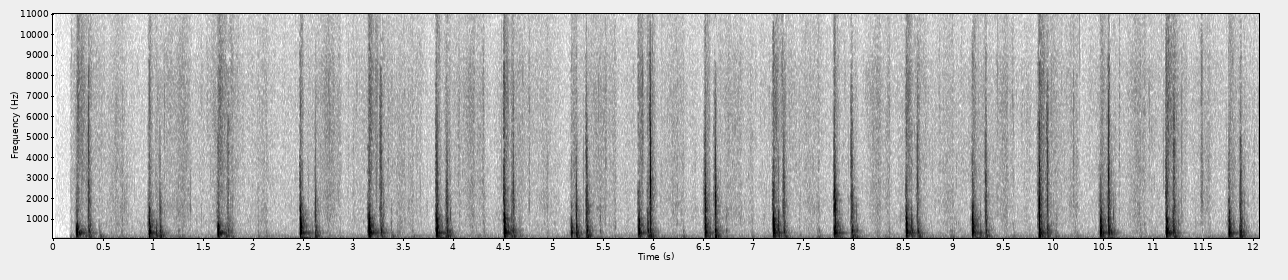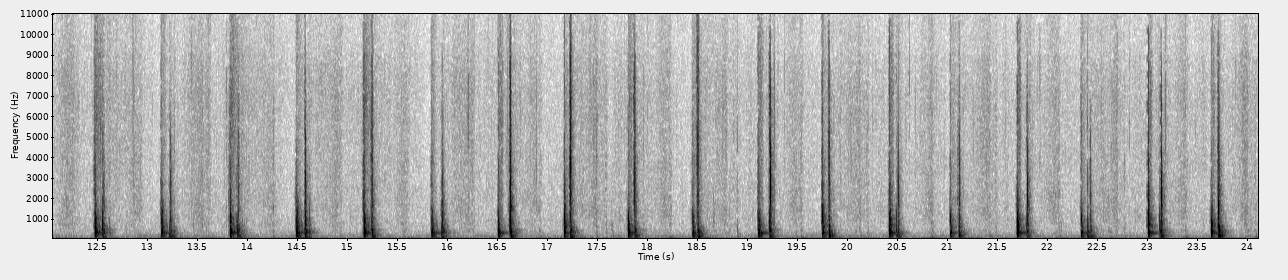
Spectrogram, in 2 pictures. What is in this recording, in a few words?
Footsteps, Hardwood - Female; Sound Ideas 2000 Series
